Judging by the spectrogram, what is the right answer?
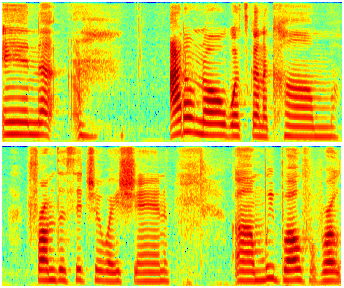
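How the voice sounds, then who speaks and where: Soft-spoken and very slow, the voice moves with ordinary pitch variation. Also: woman. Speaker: podcast host and nurse. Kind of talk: casual monologue podcast.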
